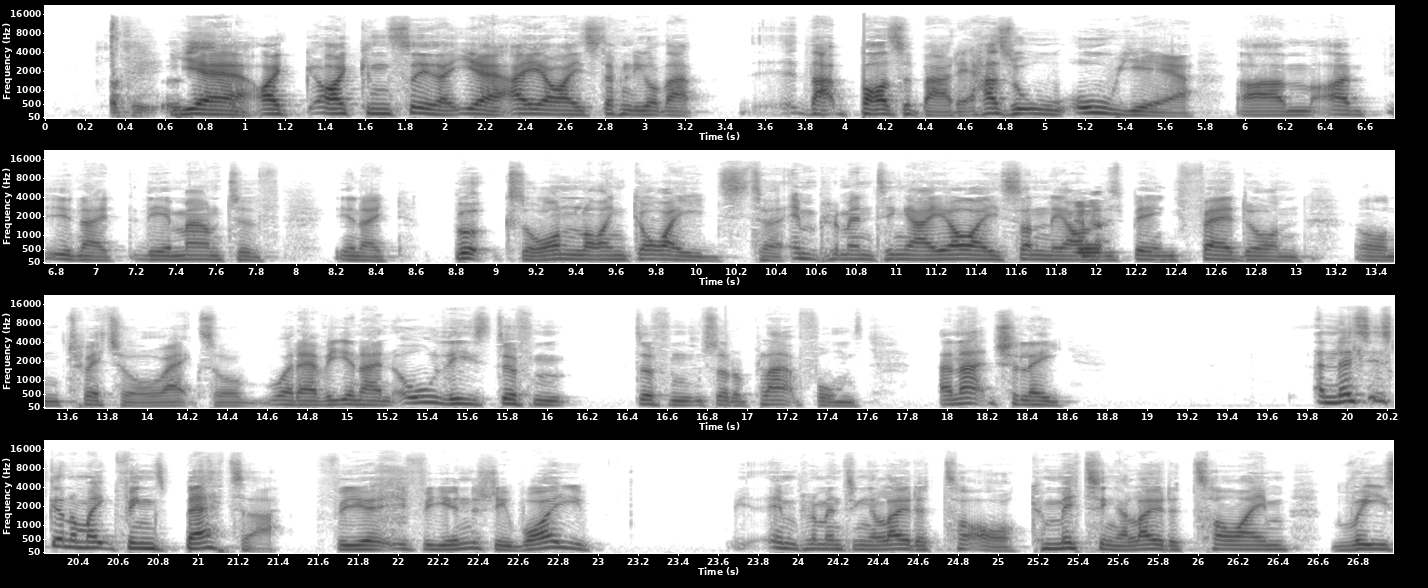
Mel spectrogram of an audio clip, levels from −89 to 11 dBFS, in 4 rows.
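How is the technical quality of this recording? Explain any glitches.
The recording has two brief glitches, single sharp clicks at 4.10 s and 16.89 s in the speech. Both are likely dropped samples. A fraction of a millisecond of audio goes missing, so the waveform leaps straight from one value to a later one. That step is heard as a click and seen as a thin vertical line across the spectrum. Unlike a dropout, no sound is audibly removed, and there's no gap or silence, only the instantaneous tick.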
